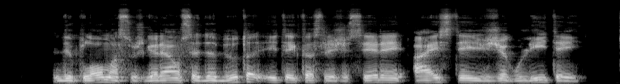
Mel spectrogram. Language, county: Lithuanian, Kaunas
